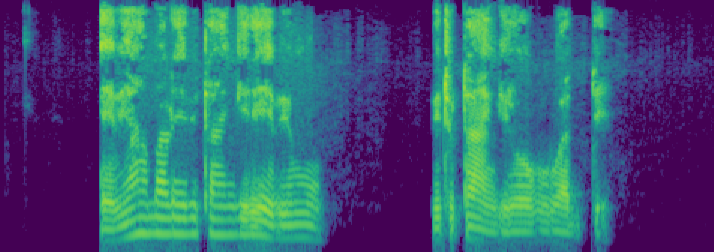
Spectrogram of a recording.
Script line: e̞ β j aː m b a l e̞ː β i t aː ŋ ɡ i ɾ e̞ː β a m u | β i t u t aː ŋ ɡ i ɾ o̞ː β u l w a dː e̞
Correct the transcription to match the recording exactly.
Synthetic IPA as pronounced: e̞ β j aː m b a l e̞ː β i t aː ŋ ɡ i ɾ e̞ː β i m u | β i t u t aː ŋ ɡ i ɾ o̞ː β u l w a dː e̞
